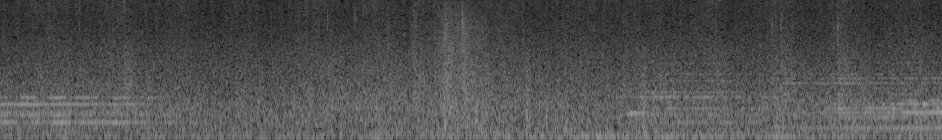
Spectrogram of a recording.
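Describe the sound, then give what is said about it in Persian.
Steady rain pours down on Fadan in a continuous, even hiss that fills the scene at a constant level, with faint tonal hums in the background and no voices. “به یمن قدوم فرزند شما باران به فدان می بارد.”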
